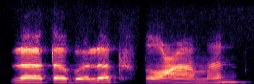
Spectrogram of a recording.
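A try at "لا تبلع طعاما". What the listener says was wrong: Oke, itu salah ya. Itu bukan tablak, dari itunya salah ya, dari bukunya. Tabla' pakai ain. Tabla'.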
